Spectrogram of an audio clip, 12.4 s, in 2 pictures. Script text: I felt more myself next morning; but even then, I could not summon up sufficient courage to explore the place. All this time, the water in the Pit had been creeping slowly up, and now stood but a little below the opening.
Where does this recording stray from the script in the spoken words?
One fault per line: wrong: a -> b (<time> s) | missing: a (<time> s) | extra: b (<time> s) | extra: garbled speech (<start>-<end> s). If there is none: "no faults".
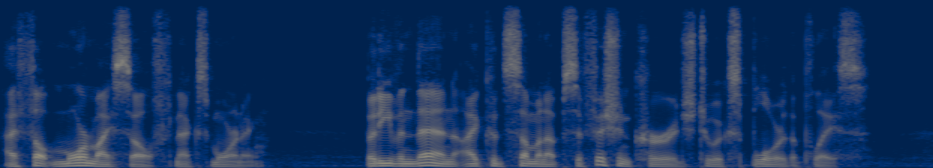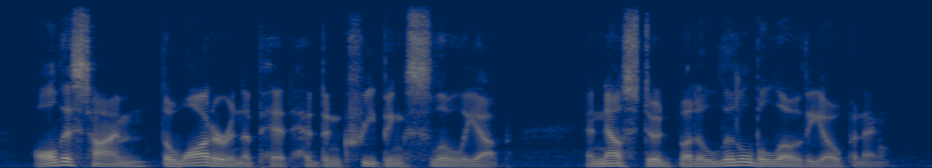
missing: not (3.4 s)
